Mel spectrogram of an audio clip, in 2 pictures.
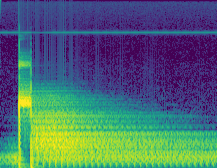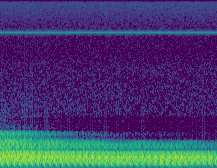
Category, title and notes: Sound effects > Experimental
Mangling and banging an Aeolian harp in the garden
